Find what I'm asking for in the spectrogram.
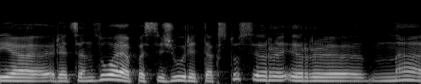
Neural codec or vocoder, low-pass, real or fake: none; 7.2 kHz; real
